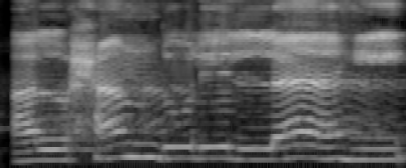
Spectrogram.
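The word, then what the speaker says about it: الحمد لله: আলহামদুলিল্লাহি আলহামদুলিল্লাহি রাব্বিল আলামিন রাব্বিল আলামিন আইনে এক আলিফ টান মিমজের মি বলে নকে ধরতে হবে মি এখানে তিন আলিফটান ম আরজিব আলামিন। আলহামদুলিল্লাহি রাব্বিল আলামিন।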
